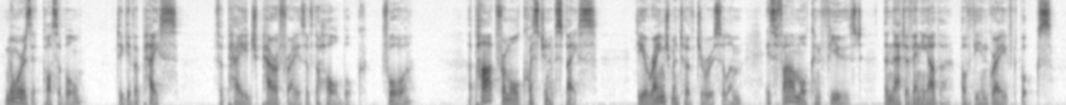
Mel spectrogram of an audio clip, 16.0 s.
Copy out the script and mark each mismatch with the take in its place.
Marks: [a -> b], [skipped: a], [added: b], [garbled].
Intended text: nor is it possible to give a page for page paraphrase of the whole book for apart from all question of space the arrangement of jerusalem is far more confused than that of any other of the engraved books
nor is it possible to give a [page -> pace] for page paraphrase of the whole book for apart from all question of space the arrangement of jerusalem is far more confused than that of any other of the engraved books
